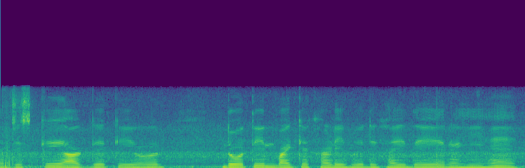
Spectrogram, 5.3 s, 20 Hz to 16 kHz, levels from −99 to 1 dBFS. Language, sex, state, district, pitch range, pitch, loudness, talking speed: Hindi, male, Uttar Pradesh, Lalitpur, 130-145 Hz, 135 Hz, -19 LUFS, 150 wpm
